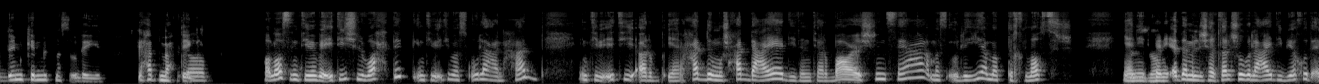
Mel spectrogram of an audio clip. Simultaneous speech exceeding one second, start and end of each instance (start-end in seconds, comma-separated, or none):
none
